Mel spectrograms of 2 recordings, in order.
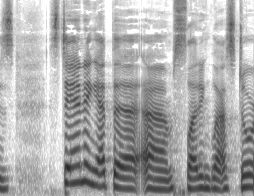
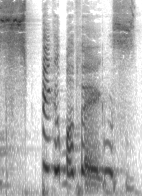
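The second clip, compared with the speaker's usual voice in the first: much higher put-on voice of an offended cat; cat's voice. Friend voices the indignant cat, high mock drama.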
